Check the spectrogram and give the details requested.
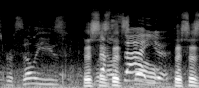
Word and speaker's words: Versailles: something 14th 14th now I think you mean to pronounce it Versace no it's veril this is the this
